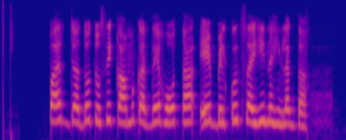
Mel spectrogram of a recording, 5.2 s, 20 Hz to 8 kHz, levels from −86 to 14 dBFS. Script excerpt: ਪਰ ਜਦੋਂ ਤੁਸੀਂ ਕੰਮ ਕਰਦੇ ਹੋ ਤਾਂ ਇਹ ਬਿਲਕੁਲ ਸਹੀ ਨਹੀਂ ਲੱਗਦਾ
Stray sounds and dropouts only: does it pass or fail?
pass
